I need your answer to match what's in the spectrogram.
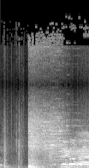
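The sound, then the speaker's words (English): A short murmur of voices gives way to a sudden, loud crash as an empty glass bottle is thrown through a building's window, with bright shards ringing and clattering on for over a second after the impact. “I can heave one right through that window.”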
